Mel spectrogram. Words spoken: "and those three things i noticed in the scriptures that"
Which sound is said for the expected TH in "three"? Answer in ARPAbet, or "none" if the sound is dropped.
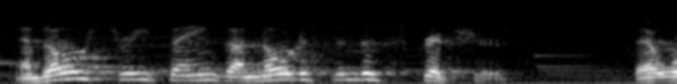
TH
